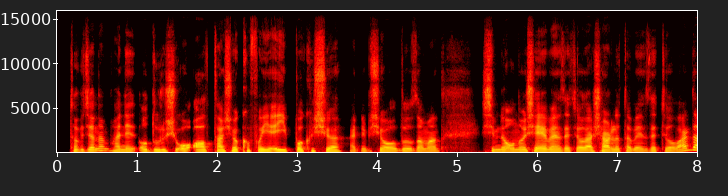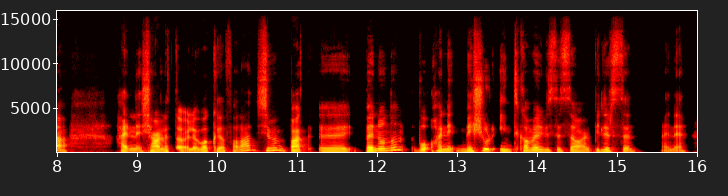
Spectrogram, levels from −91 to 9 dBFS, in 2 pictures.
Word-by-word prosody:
Tabii 165 -1 -3
canım. 200 +5 -1
Hani 160 -3 -1
o 170 -3 -2
duruşu, 155 -3 -1
o 150 - +3
alttan 160 0 +3
şöyle 160 +1 0
kafayı 155 -3 0
eğip 145 +1 +1
bakışı. 150 -1 +1
Hani, - - -8
bir 135 -1 -8
şey 150 +2 -2
olduğu 145 0 0
zaman. 140 0 -1 0.5
Şimdi 165 0 -2
onu 165 +3 +1
şeye 160 -2 +4
benzetiyorlar, 140 -3 +2
Charlotte'a 150 -1 +1
benzetiyorlar 140 - -2
da, 275 - +3 0.6
hani, 145 -3 +1
Charlotte 145 -1 +3
da 135 - +3
öyle - - 0
bakıyor 145 -2 0
falan. 245 - -3
Şimdi 235 -1 -5
bak, 165 0 +5
eee, 160 0 -1 0.2
ben 185 +1 +8
onun 265 +9 -1
bu 185 0 0
hani 175 0 -1
meşhur 160 +7 +1
intikam 180 +1 -1
elbisesi 160 -1 -1
var, 135 -4 -2
bilirsin. 150 -3 -3 0.3
Hani. - - -8
155 Hz, 155 wpm, -25 LUFS, 145-170 Hz, 0.6 s, ben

